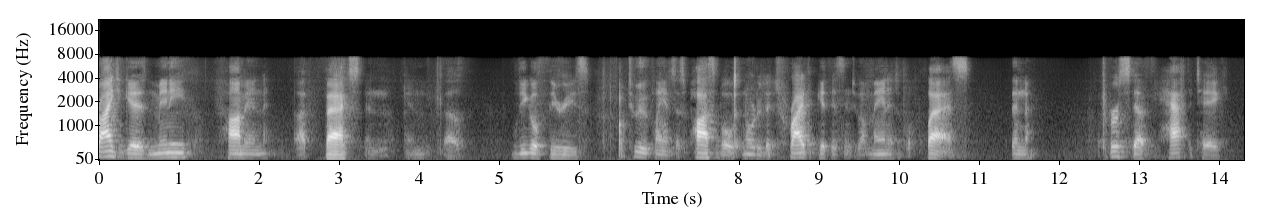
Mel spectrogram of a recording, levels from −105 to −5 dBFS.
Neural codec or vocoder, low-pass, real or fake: codec, 16 kHz, 1 kbps, X-Codec, WavLM features, trained on Multilingual LibriSpeech; 7.2 kHz; fake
